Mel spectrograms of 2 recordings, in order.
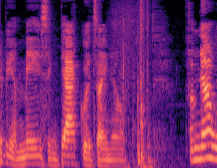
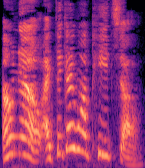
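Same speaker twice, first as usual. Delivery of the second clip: loud, high call across the room; 9 semitones higher, 6 dB louder than usual. Real, not acted. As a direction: raise your voice to change the order. Calls food order to someone off-camera.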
